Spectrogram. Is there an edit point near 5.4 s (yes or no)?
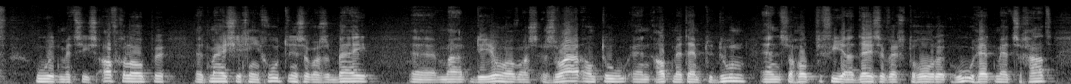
yes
